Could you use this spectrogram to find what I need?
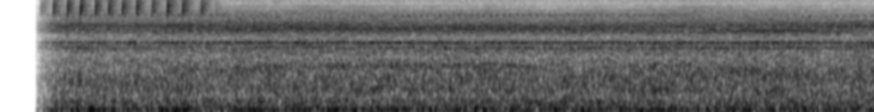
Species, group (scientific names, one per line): Microcentrum rhombifolium
Orthoptera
